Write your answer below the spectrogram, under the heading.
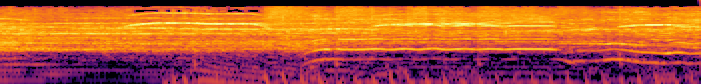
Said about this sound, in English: Oh, man, this crowd is on fire. Unbelievable! This is fantastic. This is one of the best times we've ever had at Keenan's Irish Pub, the official opening of the Jersey Shore.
